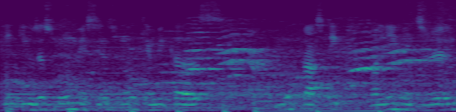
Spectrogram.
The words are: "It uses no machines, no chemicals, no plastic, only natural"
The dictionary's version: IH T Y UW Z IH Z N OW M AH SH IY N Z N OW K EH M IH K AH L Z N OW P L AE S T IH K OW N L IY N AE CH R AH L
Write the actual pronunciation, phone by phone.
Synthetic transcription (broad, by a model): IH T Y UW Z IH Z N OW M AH S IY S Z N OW K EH M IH K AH L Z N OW P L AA S T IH K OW L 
